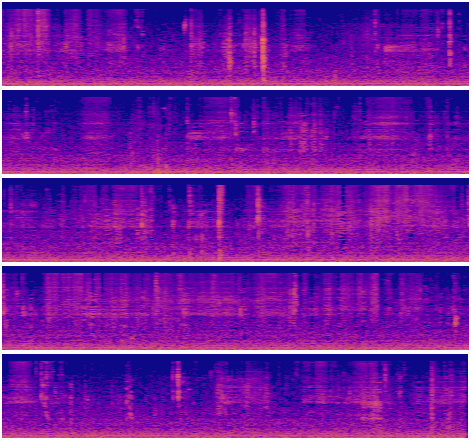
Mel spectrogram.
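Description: A man chewing a mouthful of a McRib sandwich, with scraping and handling of its cardboard box and a few short sharp clicks, over a steady low hum inside a vehicle cabin.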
